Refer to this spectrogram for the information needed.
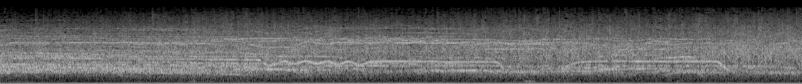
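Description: Sustained, loud applause from a live audience at a show in the Experion, Hamburg, a dense steady clatter of clapping hands lasting the whole stretch, with some whistling and cheering rising above it and no one speaking.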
